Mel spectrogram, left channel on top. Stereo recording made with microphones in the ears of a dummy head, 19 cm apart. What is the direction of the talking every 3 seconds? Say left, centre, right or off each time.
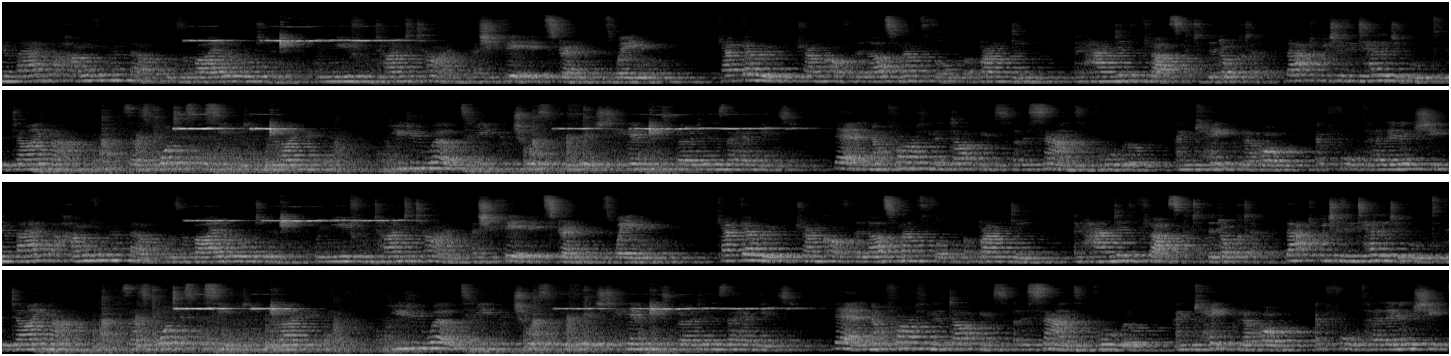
right, right, right, right, right, right, centre, centre, right, right.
